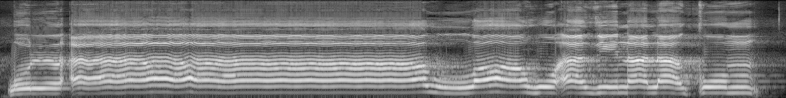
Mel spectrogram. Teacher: Cara membacanya adalah dengan memanjangkannya terlebih dahulu hingga tiga alif atau enam harakat, kemudian dilanjutkan dengan tashid pada lafaz Allah. · Allahu dibaca Allahu, tapi karena untuk membedakan pertanyaan, maka ini dibaca panjang sebagai mat. Cara membacanya yaitu dipanjangkan dahulu sampai 3 alif atau 6 harokat, baru kemudian ditasydidkan ke lafaz Allah. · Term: mad farq, mad faraq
